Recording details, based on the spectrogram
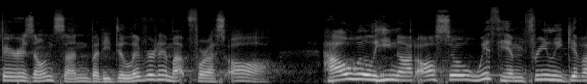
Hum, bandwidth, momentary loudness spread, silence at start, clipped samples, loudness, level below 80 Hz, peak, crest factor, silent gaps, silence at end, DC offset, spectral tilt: none; 15 kHz; 9 LU; 0 s; under 0.1%; -24 LUFS; -62 dBFS; -8 dBFS; 16 dB; none; 0 s; under 0.1%; -6 dB/octave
